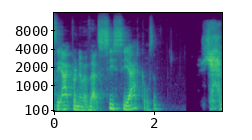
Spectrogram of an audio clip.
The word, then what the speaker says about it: CSIAC: the acronym of that ccac awesome yeah csi ac is the way i go about it um you don't try and make a word out of it but but anyway but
